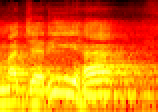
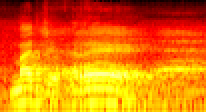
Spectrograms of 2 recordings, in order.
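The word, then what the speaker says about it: مَجْرٰىهَا: waqarkabu fiha bismillahi majraha itu harusnya majriha tapi karena terkena bacaan imalah maka Dibacanya bukan majriha atau maj'ro ha tapi diambil tengah-tengahnya majre. Ha bukan majriha, bukan majroha tapi maj re.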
